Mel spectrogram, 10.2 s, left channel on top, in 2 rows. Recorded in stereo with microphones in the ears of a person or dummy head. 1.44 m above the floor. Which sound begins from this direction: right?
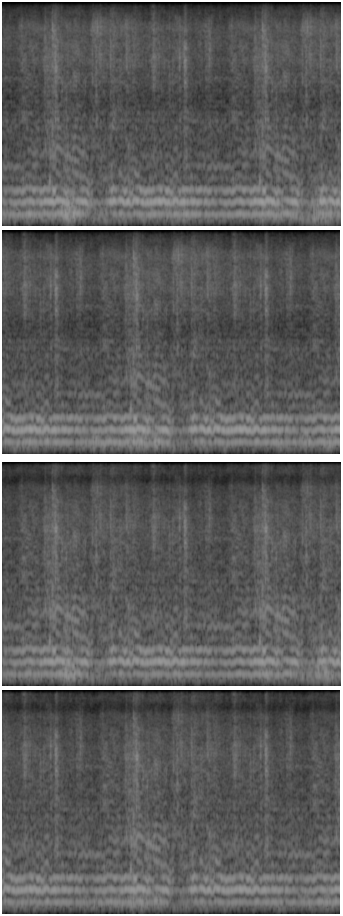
An insect, at 0.0 s.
